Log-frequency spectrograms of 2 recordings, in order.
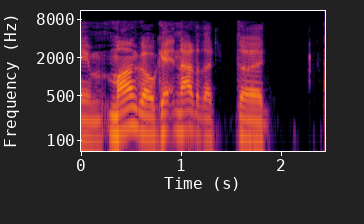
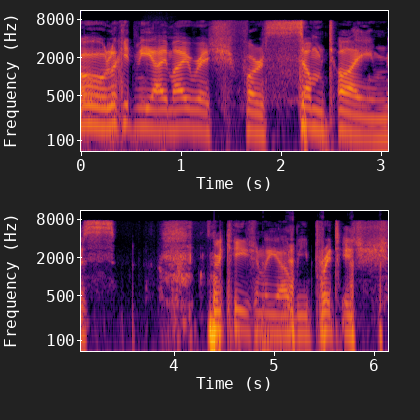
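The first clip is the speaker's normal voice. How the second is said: very slow, drawn-out, put-on pirate accent; 3 semitones higher than usual. Acting out a man describing the accents he does, pirate voice. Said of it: "I don't know why I'm making him sound like a pirate".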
